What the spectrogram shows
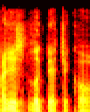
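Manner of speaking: ordinary delivery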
